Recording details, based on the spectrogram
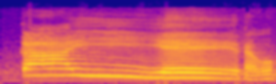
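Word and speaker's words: cahier: 자, 요거는 발음 어떻게 할까요? 자, 세 다음에 아가 나왔죠? 그 다음에 아쉬 발음 안 하죠? 이렇게 되어 있는 거 까이예라고 발음하시면 돼요.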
